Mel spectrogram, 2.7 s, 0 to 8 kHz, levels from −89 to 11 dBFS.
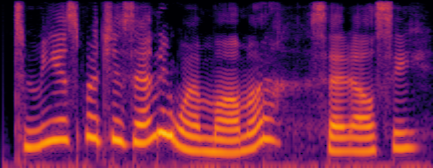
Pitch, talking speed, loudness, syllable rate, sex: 285 Hz, 200 wpm, -15 LUFS, 5.4 syllables/s, female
